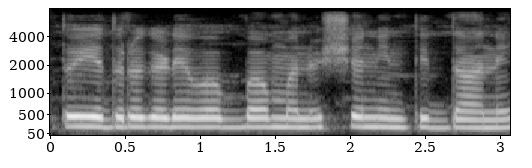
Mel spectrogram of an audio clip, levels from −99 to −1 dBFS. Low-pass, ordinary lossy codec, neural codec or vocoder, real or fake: 7.2 kHz; none; none; real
